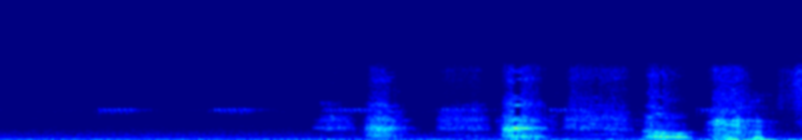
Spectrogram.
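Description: Crickets chirping faintly and slowly as night-time ambience. About halfway through, loud, breathless panting and gasps break in.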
